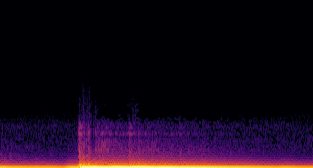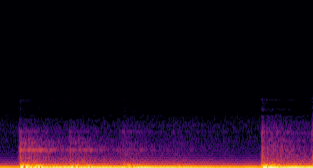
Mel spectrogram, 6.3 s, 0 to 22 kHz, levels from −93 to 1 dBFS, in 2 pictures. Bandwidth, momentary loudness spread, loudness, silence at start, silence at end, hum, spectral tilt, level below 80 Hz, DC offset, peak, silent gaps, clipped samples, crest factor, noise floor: 0.9 kHz; 22 LU; -29 LUFS; 0 s; 0 s; none; -15.5 dB/octave; -22 dBFS; 30%; 0 dBFS; none; under 0.1%; 10 dB; -36 dBFS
